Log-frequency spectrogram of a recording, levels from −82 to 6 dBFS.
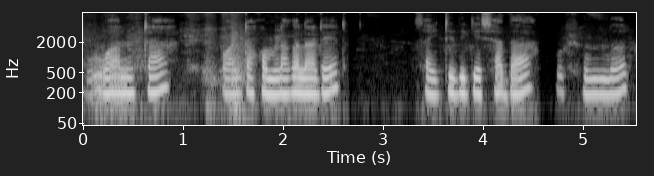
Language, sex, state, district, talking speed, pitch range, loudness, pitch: Bengali, female, Assam, Hailakandi, 95 wpm, 190-210 Hz, -18 LUFS, 200 Hz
